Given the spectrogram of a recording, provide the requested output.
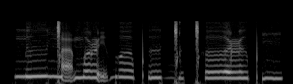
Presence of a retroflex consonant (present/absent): present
